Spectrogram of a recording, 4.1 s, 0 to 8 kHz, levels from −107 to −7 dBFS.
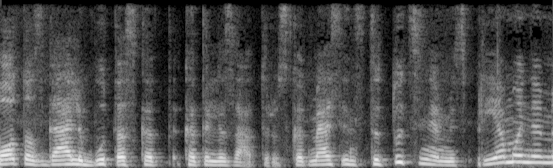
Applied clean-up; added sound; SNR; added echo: none; none; none; none.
